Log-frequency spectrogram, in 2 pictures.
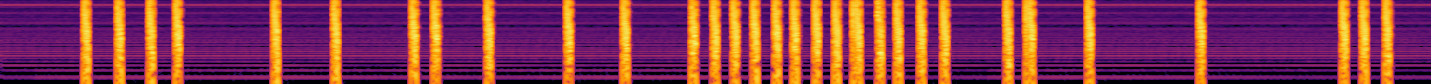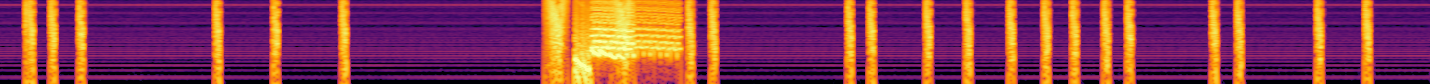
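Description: Short electronic blips sound with each step through the game.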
